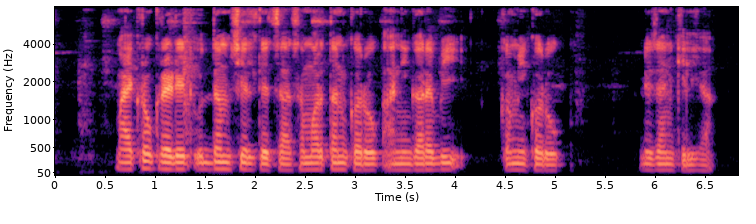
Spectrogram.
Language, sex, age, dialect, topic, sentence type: Marathi, male, 25-30, Southern Konkan, banking, statement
